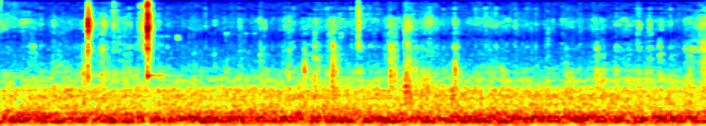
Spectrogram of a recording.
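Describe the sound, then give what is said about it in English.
A car drives on the road toward Atlanta with a constant low engine and road rumble. A few faint clicks sit on top of the drone. “Back on the fucking road again. Gonna do some running around. Gonna drive through fucking Atlanta and come back.”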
